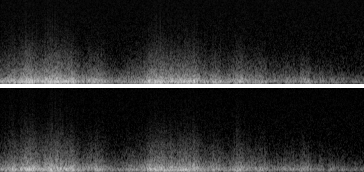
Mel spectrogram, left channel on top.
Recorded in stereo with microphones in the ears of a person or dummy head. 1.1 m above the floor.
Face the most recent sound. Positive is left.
No sound to turn to.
